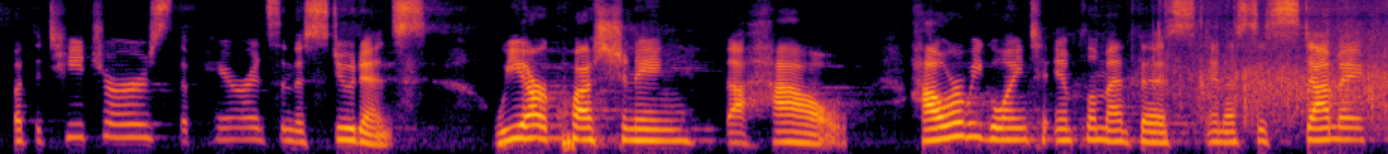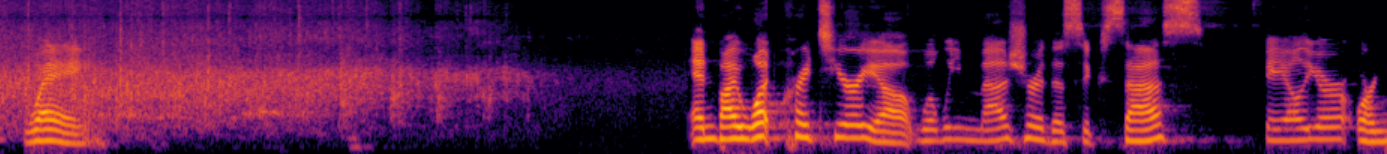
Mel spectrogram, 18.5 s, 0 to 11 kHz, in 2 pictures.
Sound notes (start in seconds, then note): 9.6 crowd cheering; 9.6 crowd clapping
